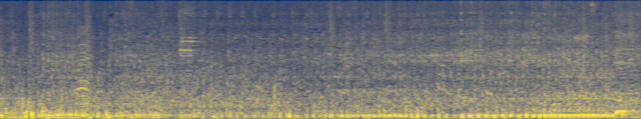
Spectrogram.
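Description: Quad bike (ATV) engine running while riding over sand, a steady low hum that eases off about two seconds in and builds up again toward the end.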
